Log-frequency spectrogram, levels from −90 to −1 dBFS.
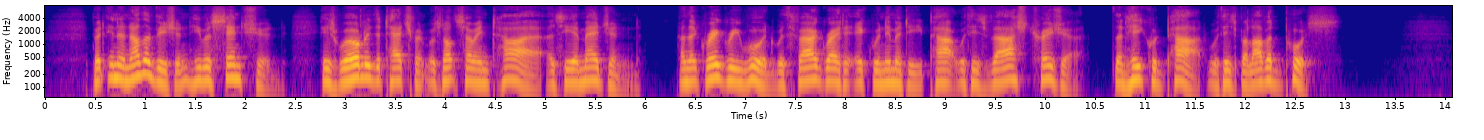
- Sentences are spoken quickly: No, average, 160 wpm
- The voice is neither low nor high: No, low, 130 Hz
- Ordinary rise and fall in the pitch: Yes, average, 3.4 semitones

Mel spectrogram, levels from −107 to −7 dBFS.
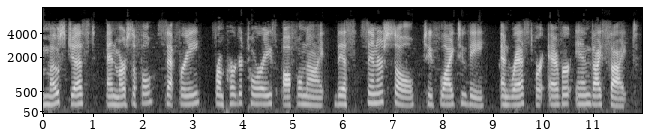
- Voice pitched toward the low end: No, high, 195 Hz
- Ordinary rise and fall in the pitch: No, narrow, 2.0 semitones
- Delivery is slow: Yes, slow, 120 wpm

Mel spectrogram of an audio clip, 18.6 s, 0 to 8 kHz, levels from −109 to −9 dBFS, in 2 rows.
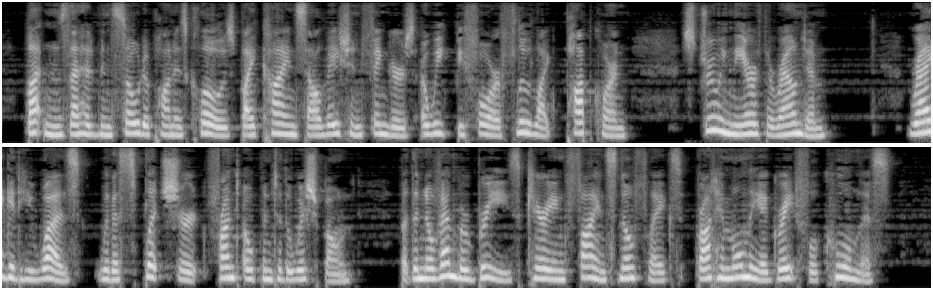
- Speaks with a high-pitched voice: Yes, high, 195 Hz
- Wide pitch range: No, average, 3.2 semitones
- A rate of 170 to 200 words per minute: No, average, 155 wpm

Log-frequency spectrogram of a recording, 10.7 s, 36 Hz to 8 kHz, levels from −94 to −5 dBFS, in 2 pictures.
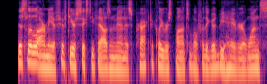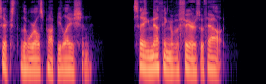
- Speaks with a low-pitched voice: Yes, low, 105 Hz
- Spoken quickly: No, average, 155 wpm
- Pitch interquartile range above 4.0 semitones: No, narrow, 2.6 semitones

